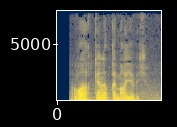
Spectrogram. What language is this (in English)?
Kabyle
